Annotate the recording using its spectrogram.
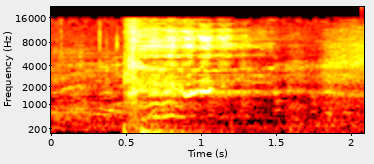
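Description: Brief, faint laughter about half a second in, lasting about half a second, in an otherwise quiet pause.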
